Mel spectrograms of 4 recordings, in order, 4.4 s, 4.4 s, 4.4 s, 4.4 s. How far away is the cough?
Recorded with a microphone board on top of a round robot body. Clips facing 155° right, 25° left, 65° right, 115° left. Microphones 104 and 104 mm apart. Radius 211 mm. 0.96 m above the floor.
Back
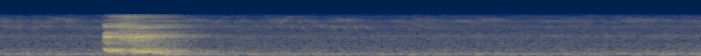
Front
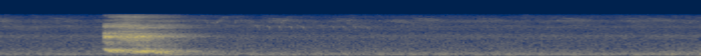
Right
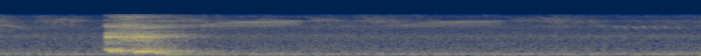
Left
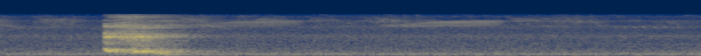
About 1.1 m.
